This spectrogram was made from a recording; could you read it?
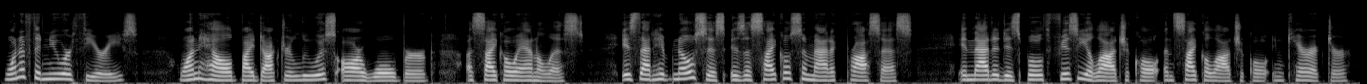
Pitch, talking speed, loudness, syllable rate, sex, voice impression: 200 Hz, 125 wpm, -20 LUFS, 4.8 syllables/s, female, feminine, adult-like, tensed, bright, clear, fluent, intellectual, calm, slightly friendly, slightly strict, slightly sharp, light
